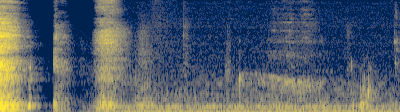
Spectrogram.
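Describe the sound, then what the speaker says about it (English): A person sick with COVID coughs inside a spray-insulated camper van, two or three sharp close coughs at the start followed by quieter breathing and faint background hum. "I'm going to be coughing throughout this video because I have COVID"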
